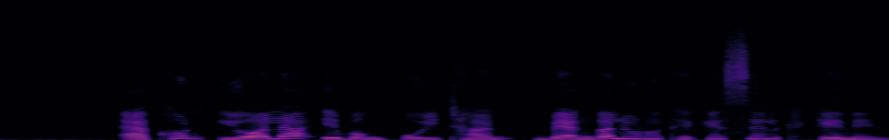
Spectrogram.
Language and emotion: Bengali, neutral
